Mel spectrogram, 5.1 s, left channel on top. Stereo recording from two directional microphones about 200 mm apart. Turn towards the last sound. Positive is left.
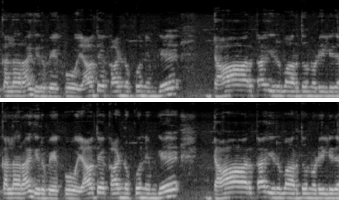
turn(degrees=-15)  # may be behind; listen again after turning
